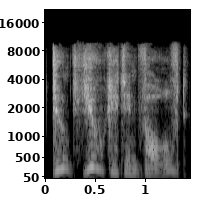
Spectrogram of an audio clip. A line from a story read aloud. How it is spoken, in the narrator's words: Hermione whispered urgently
